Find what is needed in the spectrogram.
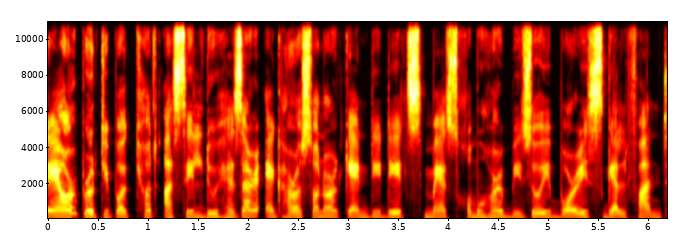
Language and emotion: Assamese, neutral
